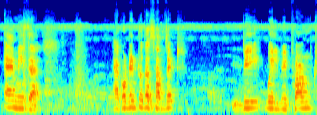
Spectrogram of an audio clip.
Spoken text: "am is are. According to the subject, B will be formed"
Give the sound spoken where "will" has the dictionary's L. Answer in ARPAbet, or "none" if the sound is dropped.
L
